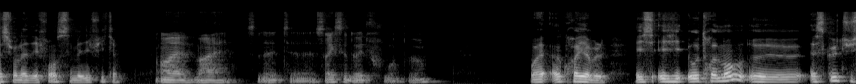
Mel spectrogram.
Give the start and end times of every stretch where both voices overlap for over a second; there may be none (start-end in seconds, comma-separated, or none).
none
